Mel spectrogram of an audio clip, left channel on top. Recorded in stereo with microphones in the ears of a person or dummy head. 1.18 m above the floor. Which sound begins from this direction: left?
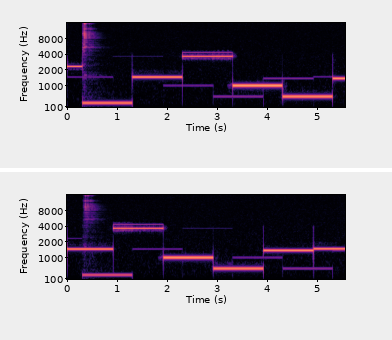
Keys jangling, at 0.3 s.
